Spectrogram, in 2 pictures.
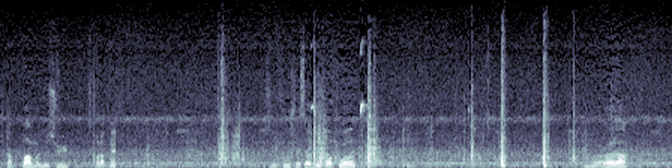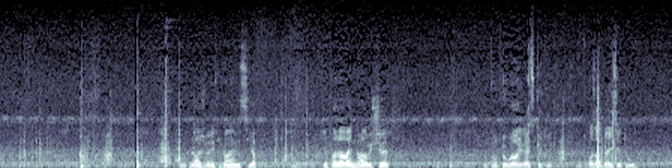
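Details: Honey bees from a rescued drone-laying colony; frequent brief fly-by buzzes, each gliding in pitch, interspersed with sharp knocks and clicks, over a continuous faint hum and a high, thin whine.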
